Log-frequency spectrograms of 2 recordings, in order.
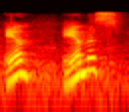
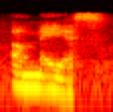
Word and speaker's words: Emmaus: This is Emmaus, Pennsylvania? Emmaus.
